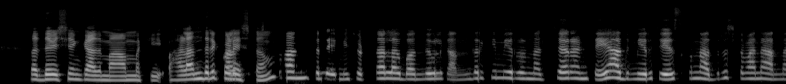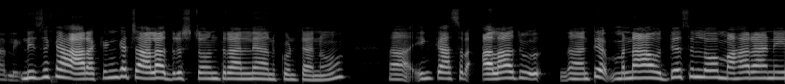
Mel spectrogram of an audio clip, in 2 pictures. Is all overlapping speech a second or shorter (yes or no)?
yes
